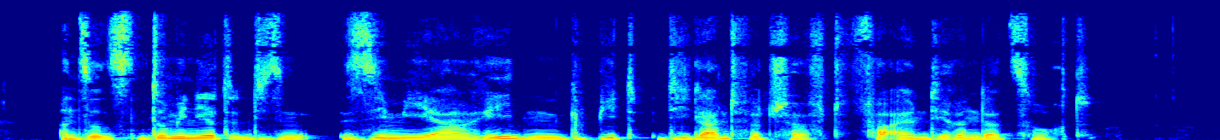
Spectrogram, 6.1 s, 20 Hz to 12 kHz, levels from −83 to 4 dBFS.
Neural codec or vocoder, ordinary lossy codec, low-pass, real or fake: none; AAC, 64 kbps; 10.8 kHz; real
